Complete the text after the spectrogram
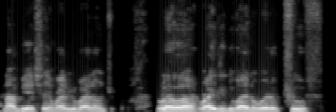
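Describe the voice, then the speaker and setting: A man's voice: mid-range voice, monotone, very fast, warm tone, clean tone, no room sound. Man chatting, very dry sound. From Guyana. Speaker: interview guest, gospel reggae singer and youth pastor. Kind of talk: casual interview chat.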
